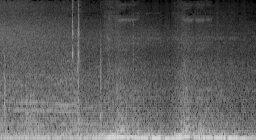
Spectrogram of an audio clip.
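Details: Vehicle fitted with Y-pipe and Hushpower aftermarket muffler for better mileage: deep, boomy exhaust drone swelling when revved, heavy low rumble; the muffler makes it loud and coarse.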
